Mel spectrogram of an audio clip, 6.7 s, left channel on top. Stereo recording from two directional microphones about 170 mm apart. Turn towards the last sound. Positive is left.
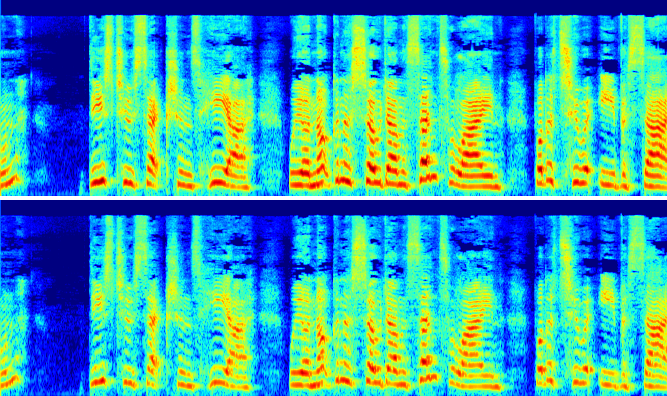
turn(degrees=40)  # may be behind; listen again after turning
